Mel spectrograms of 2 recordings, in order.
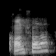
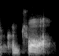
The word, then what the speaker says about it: ControlUp: So ControlUp is like very important that it's one word. Dutch people say ControlUp a lot for some reason. Stress on the first syllable. I don't know. We prefer ControlUp.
